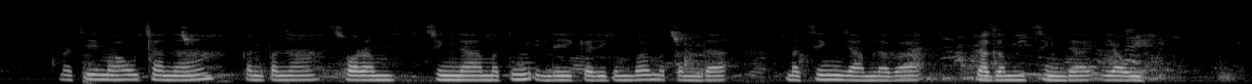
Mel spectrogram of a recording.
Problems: background sounds at intervals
